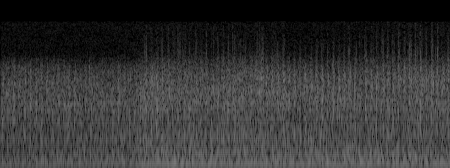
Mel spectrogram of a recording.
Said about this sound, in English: They're really coming in. What is the helicopter going to do? Coast Guard. They're landing.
